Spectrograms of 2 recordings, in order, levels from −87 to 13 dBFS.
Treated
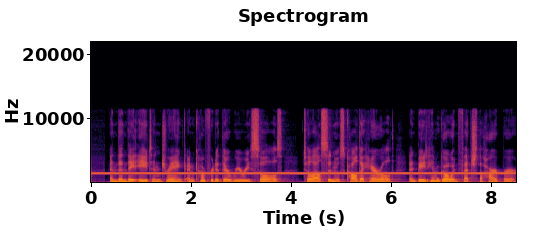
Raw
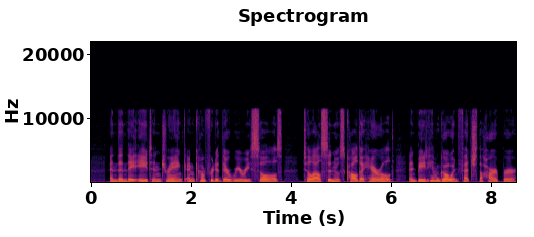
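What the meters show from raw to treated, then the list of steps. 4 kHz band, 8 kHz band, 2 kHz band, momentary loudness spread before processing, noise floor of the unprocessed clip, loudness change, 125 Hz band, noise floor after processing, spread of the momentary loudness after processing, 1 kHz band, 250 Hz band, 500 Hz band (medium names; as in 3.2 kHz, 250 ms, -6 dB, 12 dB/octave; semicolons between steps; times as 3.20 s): +8.5 dB, +8.5 dB, +11.0 dB, 8 LU, -57 dBFS, +9.0 dB, +9.0 dB, -26 dBFS, 6 LU, +11.5 dB, +8.5 dB, +8.5 dB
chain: simulated room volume 2100 m³, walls furnished, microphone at 0.32 m; whistle 1.4 kHz -32 dBFS; trim +8.5 dB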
